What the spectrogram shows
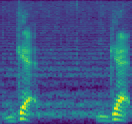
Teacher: So in that case rather than glottal reinforcement you [music] get glottal replacement which means that the glottal stop replaces the t sound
